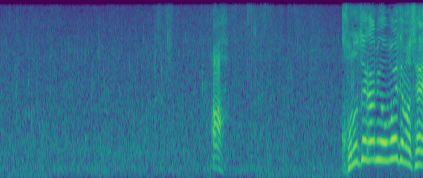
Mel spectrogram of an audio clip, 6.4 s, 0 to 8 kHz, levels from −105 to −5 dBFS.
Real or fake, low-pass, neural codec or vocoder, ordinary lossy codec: real; 7.2 kHz; none; none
